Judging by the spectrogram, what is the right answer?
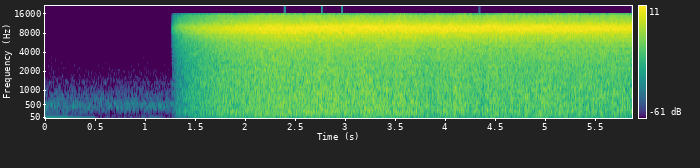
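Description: Pressure cooker whistle: the weighted valve on an aluminium stovetop pressure cooker lets out a loud, steady jet of hissing steam. It starts about a second in and builds quickly, the sign that the cooker has come up to full pressure.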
